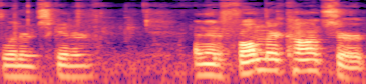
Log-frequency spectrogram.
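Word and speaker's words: Lynyrd Skynyrd: my favorite bands Leonard skinnard uh this is pronounced Leonard skinnard and then from their concert I picked this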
